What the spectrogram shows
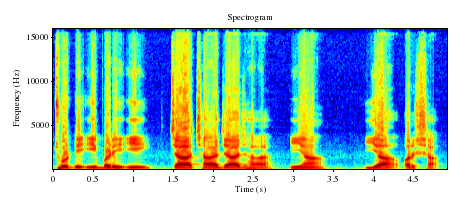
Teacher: ये सारे के सारे तालु से उच्चारित होते हैं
